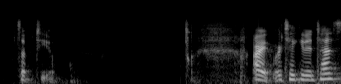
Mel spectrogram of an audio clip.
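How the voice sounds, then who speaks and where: In a bright, sharp tone and fairly even intonation, a woman speaks against a quiet background. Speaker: math teacher. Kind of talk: tutorial. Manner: casual, conversational.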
